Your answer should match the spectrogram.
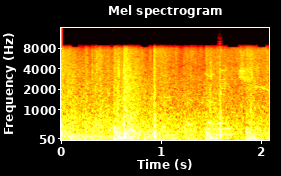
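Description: Firecrackers go off in several sharp, loud bangs at irregular intervals, with a low murmur of voices behind them.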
